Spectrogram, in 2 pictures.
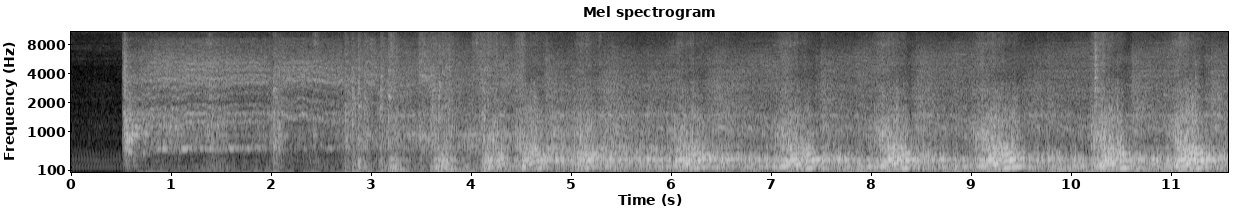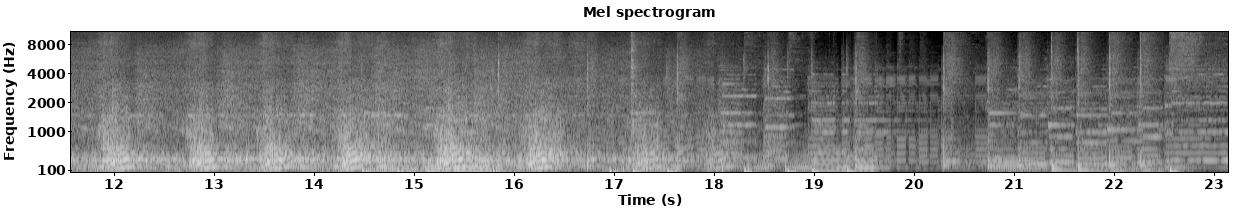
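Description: A Ferrari 308 engine with freshly rebuilt carburettors cranks and fires, then runs loud and close with repeated throttle blips and revs rising and falling for over twenty seconds, settling into choppier bursts near the end.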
